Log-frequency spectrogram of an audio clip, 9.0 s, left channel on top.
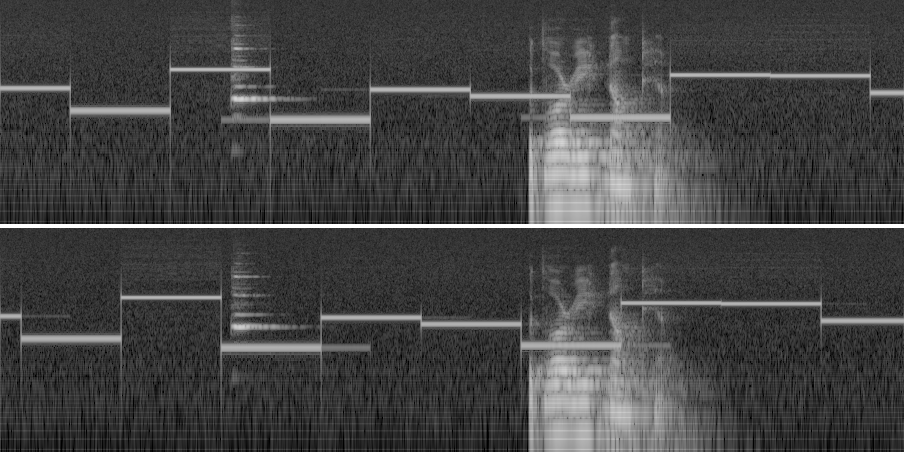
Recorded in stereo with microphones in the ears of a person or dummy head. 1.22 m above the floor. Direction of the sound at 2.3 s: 15° left (ahead or behind).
